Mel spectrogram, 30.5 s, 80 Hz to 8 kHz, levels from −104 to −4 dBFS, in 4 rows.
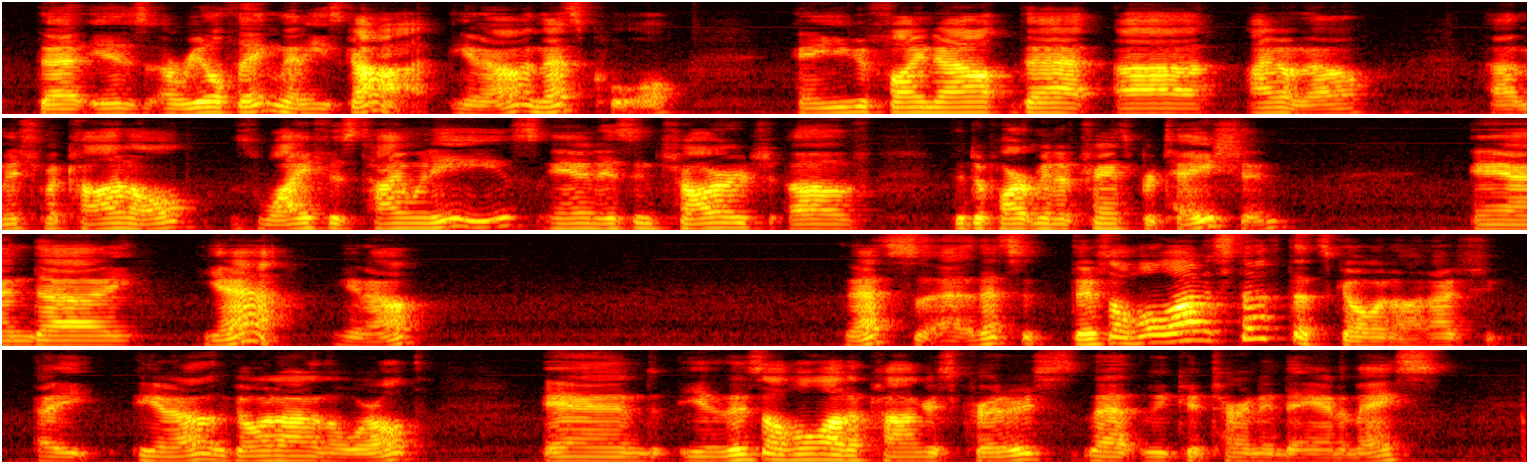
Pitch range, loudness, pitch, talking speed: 115-135 Hz, -30 LUFS, 130 Hz, 155 wpm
